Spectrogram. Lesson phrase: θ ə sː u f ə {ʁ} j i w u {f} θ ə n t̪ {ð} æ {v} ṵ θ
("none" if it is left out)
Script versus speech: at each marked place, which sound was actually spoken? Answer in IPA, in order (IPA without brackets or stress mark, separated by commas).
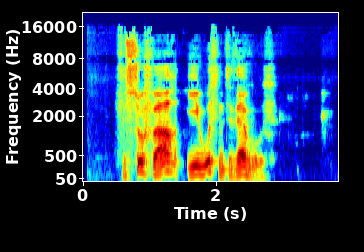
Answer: ʁ, none, ð, v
